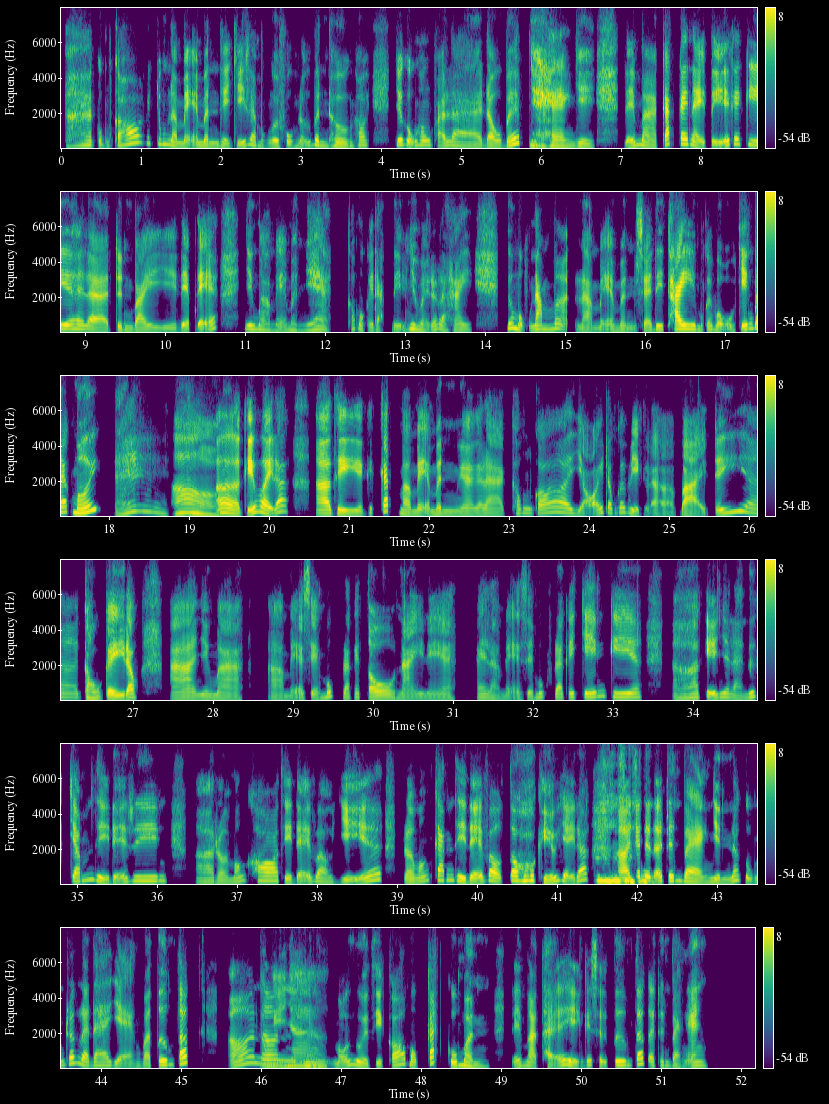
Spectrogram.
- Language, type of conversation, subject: Vietnamese, podcast, Làm thế nào để một bữa ăn thể hiện sự quan tâm của bạn?
- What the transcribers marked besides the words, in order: laughing while speaking: "nhà hàng"; laughing while speaking: "tô"; laugh; tapping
